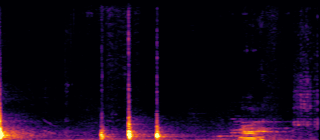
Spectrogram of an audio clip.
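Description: Solid kohu hardwood floorboard offcut knocking against the wooden joists as it is set in place: one sharp knock at the start, then three quick wooden knocks about a third of a second apart a little after a second in.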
